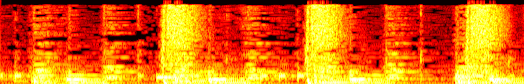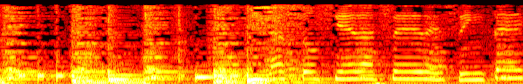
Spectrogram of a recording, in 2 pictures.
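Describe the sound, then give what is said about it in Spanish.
Three sharp whip cracks snap out about a second and a half apart, loud, over a steady band playing underneath; the music carries on after the lashes stop. “Ojo, ahí atento, démosle los latigazos a los que están en esto, ¿verdad?”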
